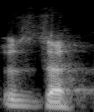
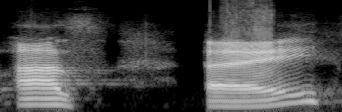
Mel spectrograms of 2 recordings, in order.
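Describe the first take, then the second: First: The vowel is reduced to a schwa. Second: The vowel is full, not reduced. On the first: The speaker calls it right. "but uz" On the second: The speaker calls it wrong. "not as a"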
